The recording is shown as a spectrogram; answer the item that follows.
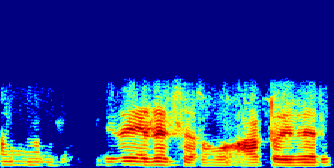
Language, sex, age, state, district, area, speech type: Kannada, male, 30-45, Karnataka, Gadag, rural, conversation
